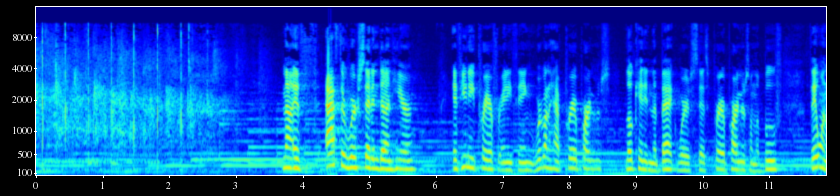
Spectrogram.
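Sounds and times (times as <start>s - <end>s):
audience hand clap: 0.0s - 3.2s
speech: 3.7s - 11.8s.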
